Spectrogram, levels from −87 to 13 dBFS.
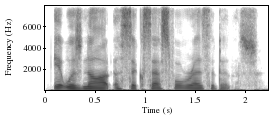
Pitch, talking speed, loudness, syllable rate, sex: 150 Hz, 160 wpm, -19 LUFS, 5.5 syllables/s, female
